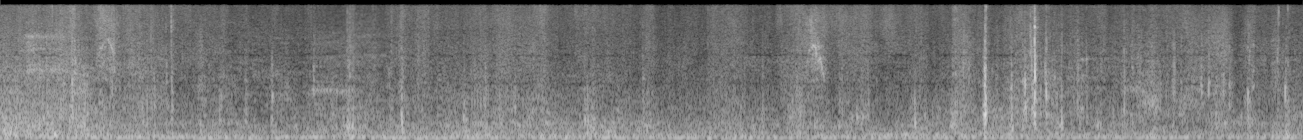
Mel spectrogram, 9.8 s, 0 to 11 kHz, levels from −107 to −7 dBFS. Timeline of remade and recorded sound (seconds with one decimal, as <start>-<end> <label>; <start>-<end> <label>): 0.0-2.4 recorded; 2.4-2.9 remade; 2.9-9.8 recorded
